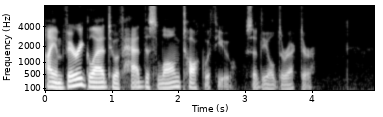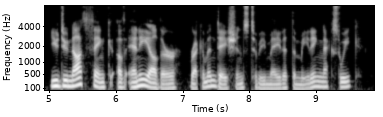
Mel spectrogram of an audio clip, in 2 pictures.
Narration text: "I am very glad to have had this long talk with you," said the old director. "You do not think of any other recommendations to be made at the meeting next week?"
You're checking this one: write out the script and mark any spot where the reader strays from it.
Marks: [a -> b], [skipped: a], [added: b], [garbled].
"I am very glad to have had this long talk with you," said the old director. "You do not think of any other recommendations to be made at the meeting next week?"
